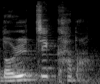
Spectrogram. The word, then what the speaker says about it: 널찍하다: 널직하다 같은 경우에는 널찍하다라고 발음을 하셔야 맞습니다.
